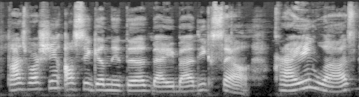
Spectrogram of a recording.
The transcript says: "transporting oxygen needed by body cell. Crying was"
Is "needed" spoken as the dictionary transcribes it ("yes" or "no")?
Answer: no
